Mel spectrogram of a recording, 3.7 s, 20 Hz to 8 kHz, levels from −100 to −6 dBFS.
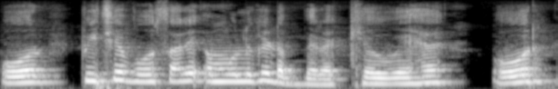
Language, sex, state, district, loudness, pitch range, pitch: Hindi, male, Uttar Pradesh, Saharanpur, -15 LUFS, 155-195 Hz, 180 Hz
